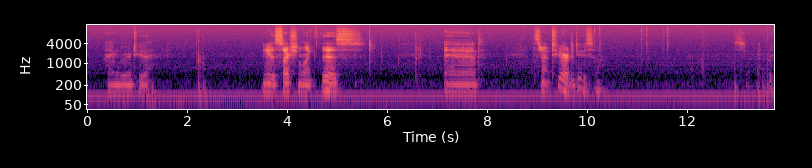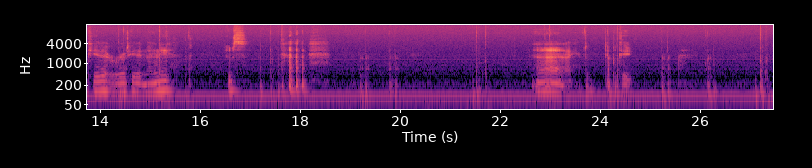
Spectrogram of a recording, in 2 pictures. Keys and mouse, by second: 1.2 g, 5.0-5.7 middle drag, 7.8-10.2 middle drag, 10.2-13.4 drag, 13.5 shift+d, 17.5 ctrl+z, 19.2 r, 24.2 shift+d.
